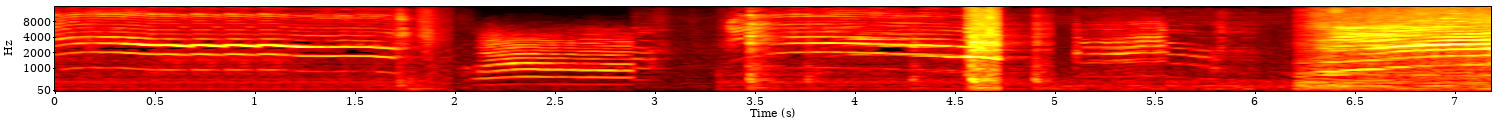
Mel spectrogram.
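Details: Domestic cats and kittens meowing, compilation of different voices: long drawn meows alternate with a lower, rising and falling cry and short choppy calls, ending in a loud harsh rasping meow.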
